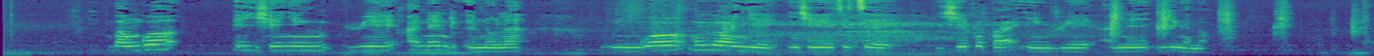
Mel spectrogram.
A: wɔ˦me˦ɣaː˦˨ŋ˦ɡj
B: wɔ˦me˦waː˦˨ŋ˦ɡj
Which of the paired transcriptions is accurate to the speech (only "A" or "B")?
A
